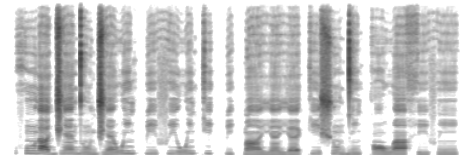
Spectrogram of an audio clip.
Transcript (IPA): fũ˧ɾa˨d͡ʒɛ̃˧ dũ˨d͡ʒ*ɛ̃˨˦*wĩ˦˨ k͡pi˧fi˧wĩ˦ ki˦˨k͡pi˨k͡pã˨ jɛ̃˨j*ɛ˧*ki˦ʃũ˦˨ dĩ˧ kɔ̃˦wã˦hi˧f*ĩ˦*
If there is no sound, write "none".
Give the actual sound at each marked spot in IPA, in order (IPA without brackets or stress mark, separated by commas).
ɛ̃˨˦, ɛ˨˦, ĩ˦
